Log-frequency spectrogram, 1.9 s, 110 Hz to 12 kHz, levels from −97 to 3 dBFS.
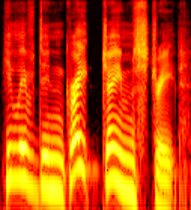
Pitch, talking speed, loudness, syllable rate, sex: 190 Hz, 190 wpm, -18 LUFS, 4.7 syllables/s, male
